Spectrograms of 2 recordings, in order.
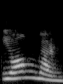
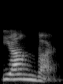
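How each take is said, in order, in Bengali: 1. প্রথম স্বরধ্বনিটি একটি গোলাকার 'o' এর মতো শোনায়। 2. প্রথম স্বরধ্বনিটি একটি খোলা 'a' এর মতো শোনায়। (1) "ইয়ঙ্গার না" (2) "উচ্চারণটা হচ্ছে ইয়াং"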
